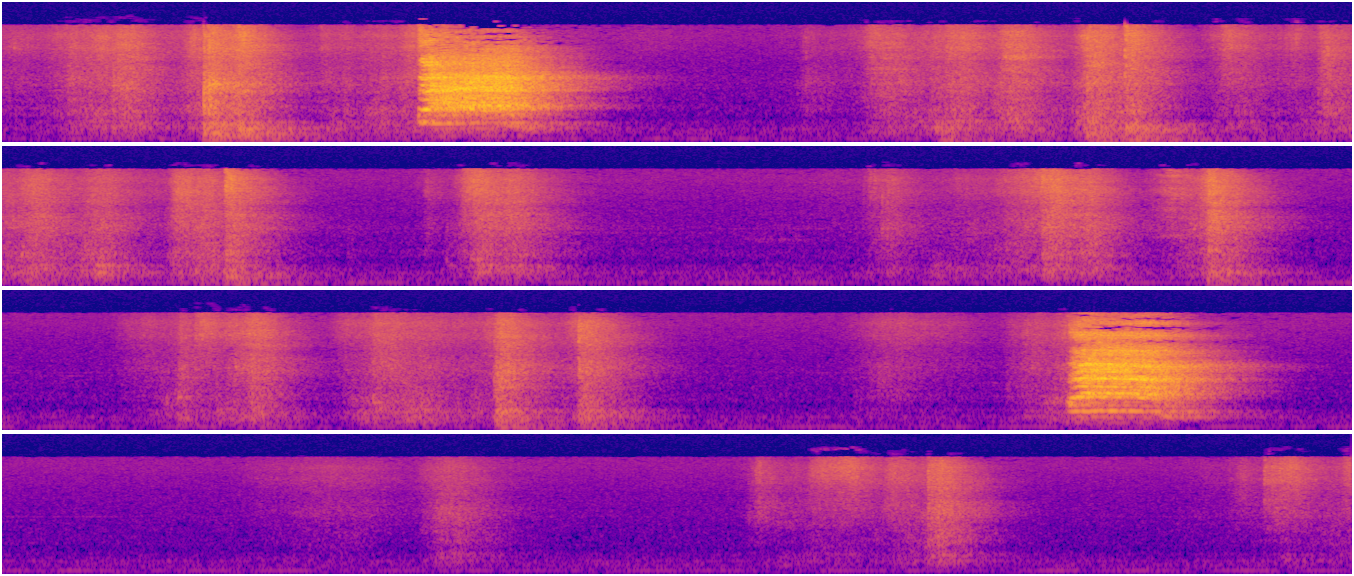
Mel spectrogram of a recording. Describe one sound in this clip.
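A martial arts uniform snaps with quick strikes and kicks.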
